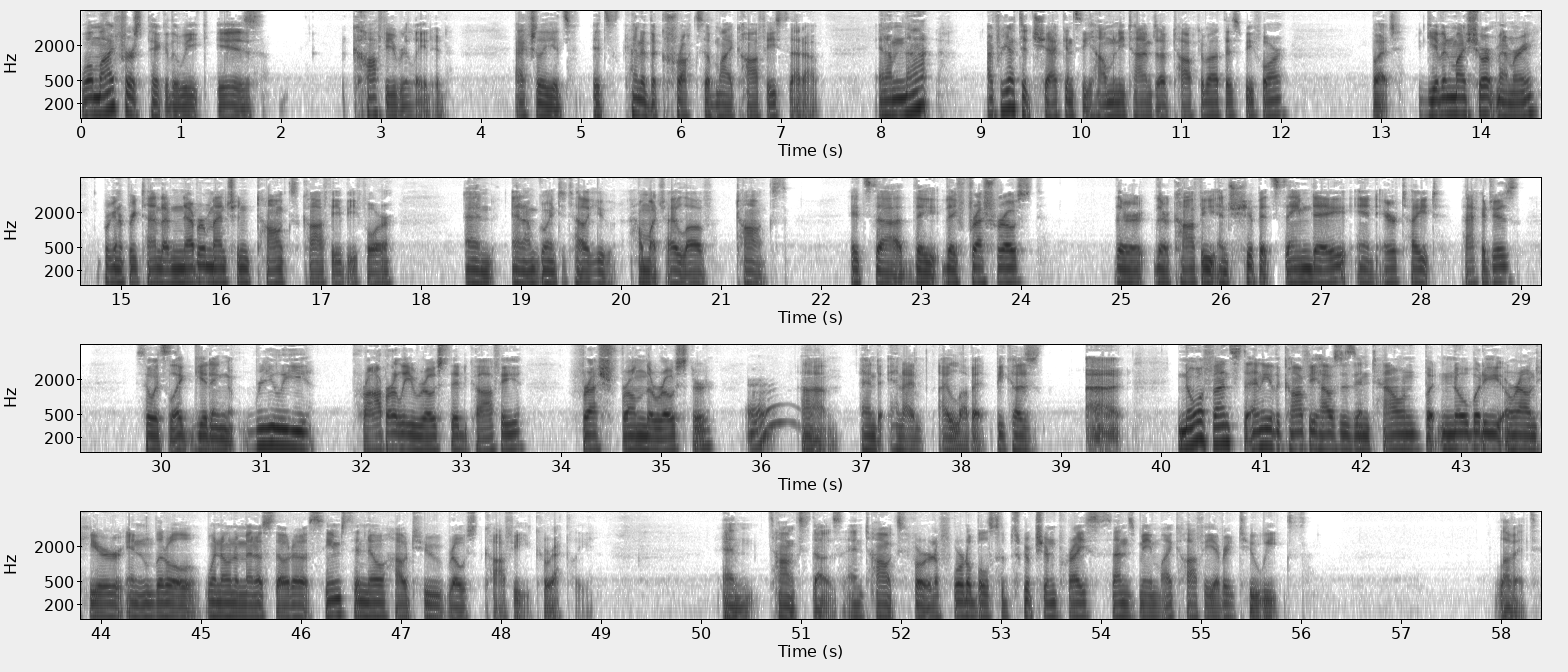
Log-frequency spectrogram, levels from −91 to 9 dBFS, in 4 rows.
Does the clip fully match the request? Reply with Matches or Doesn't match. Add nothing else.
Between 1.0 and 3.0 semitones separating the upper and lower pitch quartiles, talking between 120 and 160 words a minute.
Matches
